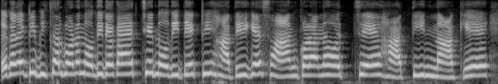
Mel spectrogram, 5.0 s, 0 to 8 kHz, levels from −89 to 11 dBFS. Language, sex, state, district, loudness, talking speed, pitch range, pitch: Bengali, female, West Bengal, Purulia, -13 LUFS, 180 wpm, 325-370 Hz, 340 Hz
